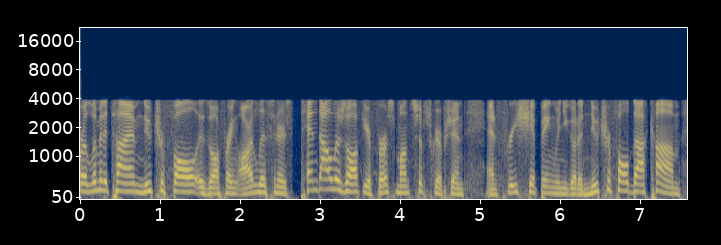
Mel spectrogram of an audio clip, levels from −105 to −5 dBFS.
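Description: Nothing stood out as a fault on listening to this speech recording, which comes through the telephone coding path as expected.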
